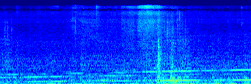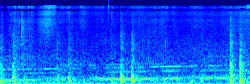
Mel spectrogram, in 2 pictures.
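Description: Train wheels rumble and clack over rail joints.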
